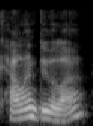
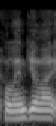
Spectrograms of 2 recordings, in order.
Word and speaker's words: Calendula: to look at cingula some people call it kalandula but kalindula is the official U pronunciation there are at least 15 species of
